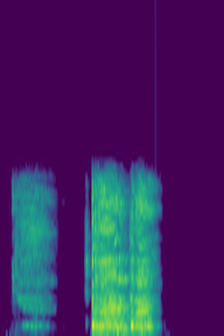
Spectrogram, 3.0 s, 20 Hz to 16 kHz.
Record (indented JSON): {
  "cough_length": "3.0 s",
  "cough_amplitude": 29742,
  "cough_signal_mean_std_ratio": 0.45,
  "survey_phase": "beta (2021-08-13 to 2022-03-07)",
  "age": "45-64",
  "gender": "Female",
  "wearing_mask": "No",
  "symptom_cough_any": true,
  "symptom_runny_or_blocked_nose": true,
  "symptom_sore_throat": true,
  "symptom_fatigue": true,
  "symptom_headache": true,
  "smoker_status": "Never smoked",
  "respiratory_condition_asthma": true,
  "respiratory_condition_other": false,
  "recruitment_source": "Test and Trace",
  "submission_delay": "1 day",
  "covid_test_result": "Positive",
  "covid_test_method": "LFT"
}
